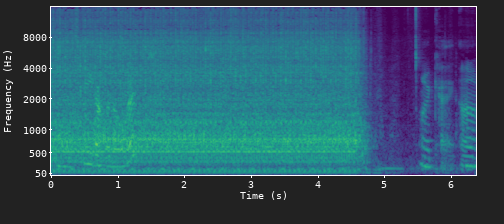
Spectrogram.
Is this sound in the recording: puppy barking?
no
